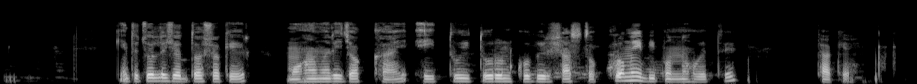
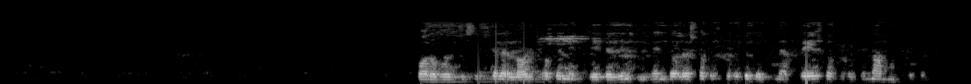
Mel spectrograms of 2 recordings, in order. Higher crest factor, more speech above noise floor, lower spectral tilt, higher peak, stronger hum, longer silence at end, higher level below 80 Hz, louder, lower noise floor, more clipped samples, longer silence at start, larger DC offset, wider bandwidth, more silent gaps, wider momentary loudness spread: about the same, 18 dB vs 18 dB; first, 56 dB vs 51 dB; about the same, -4.5 dB/octave vs -5 dB/octave; first, -2 dBFS vs -8 dBFS; neither; about the same, 0.65 s vs 0.6 s; about the same, -62 dBFS vs -62 dBFS; first, -20 LUFS vs -24 LUFS; about the same, -75 dBFS vs -75 dBFS; neither; second, 1.15 s vs 4.2 s; neither; about the same, 7.8 kHz vs 7.8 kHz; neither; about the same, 13 LU vs 11 LU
